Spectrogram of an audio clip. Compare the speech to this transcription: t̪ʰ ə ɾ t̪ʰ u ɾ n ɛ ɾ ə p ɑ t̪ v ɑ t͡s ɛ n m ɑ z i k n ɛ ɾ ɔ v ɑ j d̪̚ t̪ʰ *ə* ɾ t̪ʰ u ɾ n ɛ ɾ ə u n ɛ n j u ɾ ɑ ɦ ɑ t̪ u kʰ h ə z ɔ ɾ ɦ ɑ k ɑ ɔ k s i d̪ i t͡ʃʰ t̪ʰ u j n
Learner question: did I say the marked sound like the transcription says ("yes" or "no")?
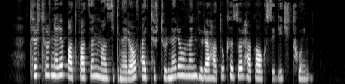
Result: yes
